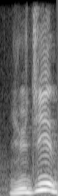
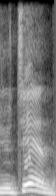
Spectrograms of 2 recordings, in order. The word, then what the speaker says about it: Eugene: 유진 또는 유젠 그렇게 발음합니다. 저거 유젠 또는 유진 그렇게 발음해요. 유진 미국에서는 유진, 영국에서 유젠 그러더라고.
